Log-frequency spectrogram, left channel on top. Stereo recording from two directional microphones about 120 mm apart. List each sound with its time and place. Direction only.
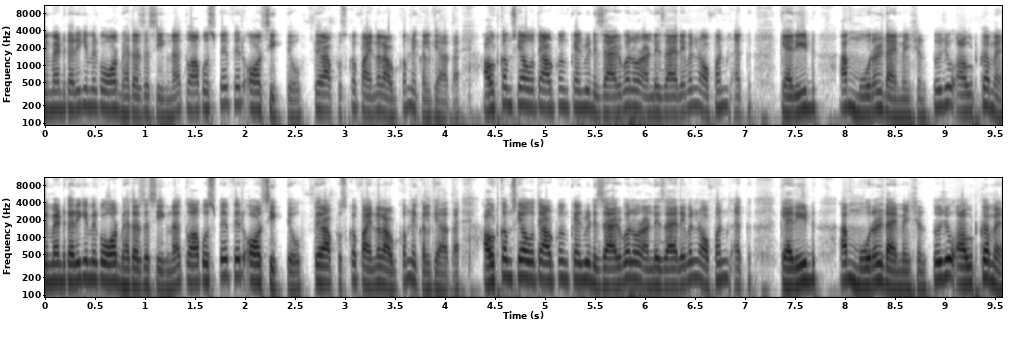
0.0 s speech: 35° right (ahead or behind)
8.9 s speech: 50° right (ahead or behind)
